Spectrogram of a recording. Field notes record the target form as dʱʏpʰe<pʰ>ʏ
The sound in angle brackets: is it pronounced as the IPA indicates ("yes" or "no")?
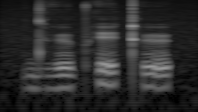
no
